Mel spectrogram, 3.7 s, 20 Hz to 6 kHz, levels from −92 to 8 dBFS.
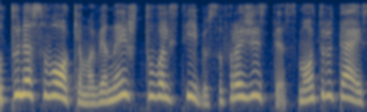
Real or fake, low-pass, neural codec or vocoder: real; 5.4 kHz; none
